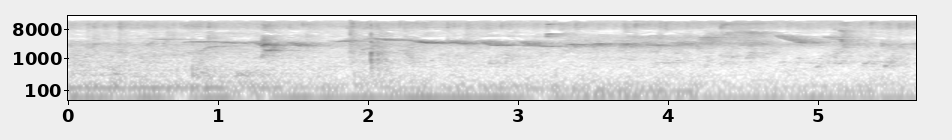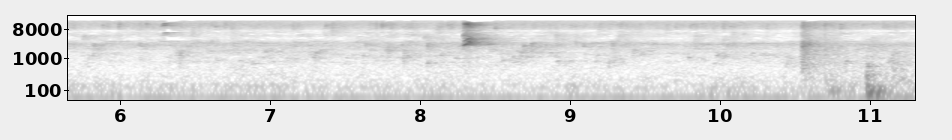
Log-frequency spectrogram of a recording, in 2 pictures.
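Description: A bird calling, a high whistled note that slides down and then back up, over faint small clicks of bonsai wire being worked around thin branches, with a sharper click near the end.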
